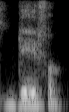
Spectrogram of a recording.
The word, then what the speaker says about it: Gadhean: you pronounce that is it's like Nathan but with a G so it's Gan if you like um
